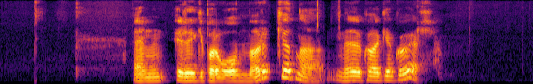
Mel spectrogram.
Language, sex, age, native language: Icelandic, male, 40-49, Icelandic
